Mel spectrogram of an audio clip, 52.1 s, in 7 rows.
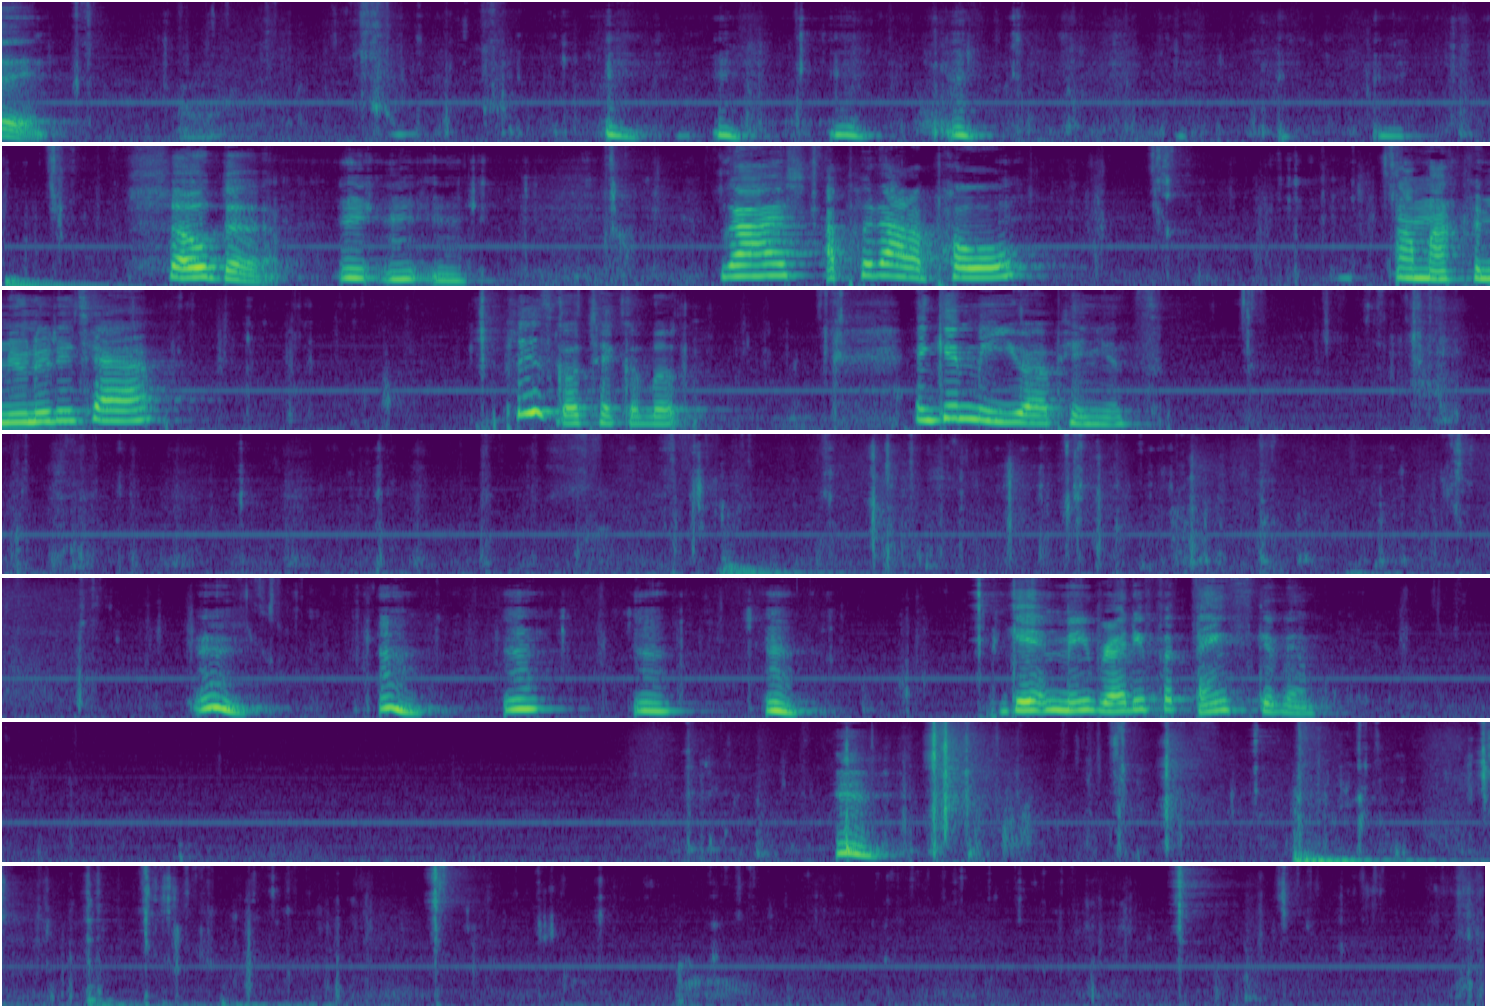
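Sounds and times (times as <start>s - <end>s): person chewing food: 0.3s - 8.1s, 9.6s - 11.0s, 12.8s - 14.4s, 15.8s - 17.4s, 18.5s - 19.2s, 21.0s - 34.8s, 40.5s - 52.0s
low thump: 43.6s - 44.2s.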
